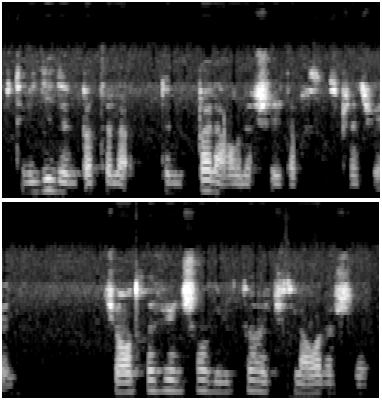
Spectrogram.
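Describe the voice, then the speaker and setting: A man's voice: mid-range voice, fairly even intonation, quick pace, sharp tone. A man voicing a battle-hungry, mocking warrior captain, reading game dialogue aloud with a taunting edge, on a lo-fi recording. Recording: lo-fi with faint hiss.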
